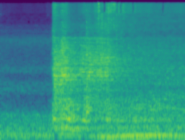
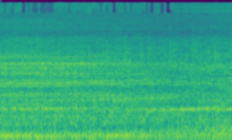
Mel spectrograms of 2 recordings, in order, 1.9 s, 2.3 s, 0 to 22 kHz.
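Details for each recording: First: 1976 Cadillac restarted hot after about 20 minutes running with AC on: quick crank, immediate catch, then steady even idle; starts cleanly. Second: 1976 Cadillac V8 at warm idle after timing work: thin, steady high whine over the engine note from the failing alternator; replacement alternator awaited.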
